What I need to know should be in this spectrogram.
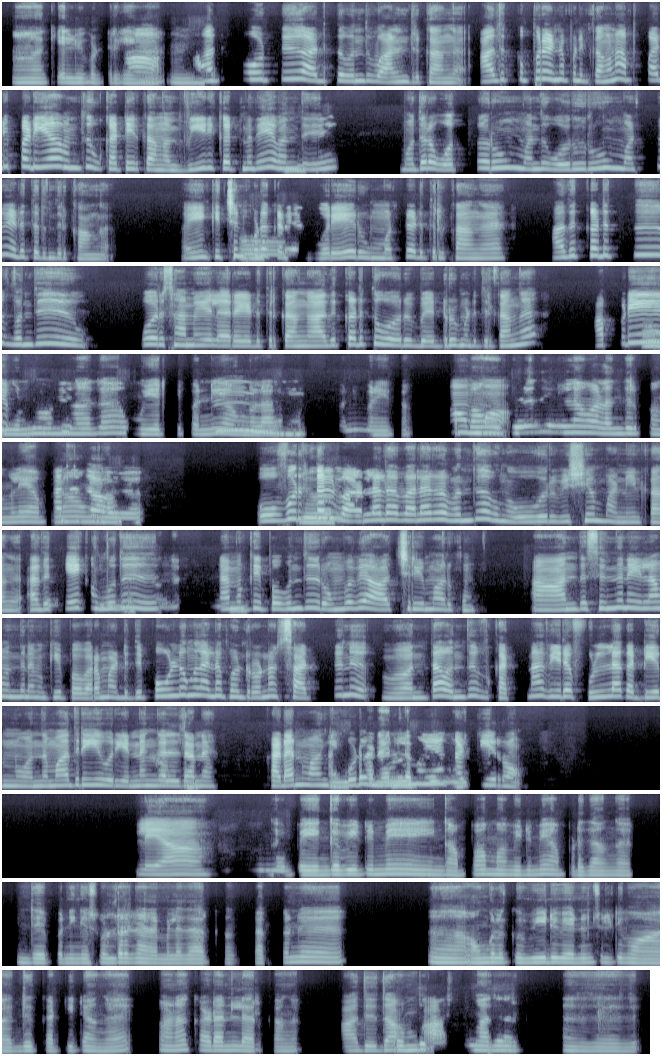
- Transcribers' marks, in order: static; mechanical hum; other background noise; tapping; other noise; distorted speech; unintelligible speech; drawn out: "ம்"; "ஒவ்வொருத்தர்" said as "ஒவ்வொருத்தள்"; unintelligible speech
- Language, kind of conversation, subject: Tamil, podcast, வீட்டுக்குள் சொல்லப்படும் கதைகள் உங்கள் அடையாளத்தை எப்படி உருவாக்குகிறது?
